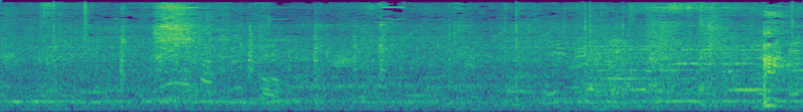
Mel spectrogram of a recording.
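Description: Background chatter of several voices across an open training ground, over a steady low hum, with a single sharp knock near the end.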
